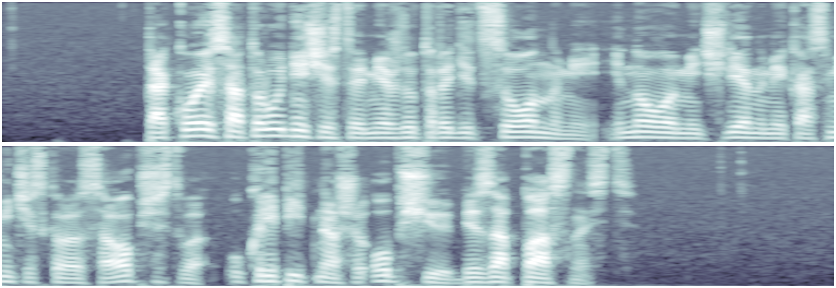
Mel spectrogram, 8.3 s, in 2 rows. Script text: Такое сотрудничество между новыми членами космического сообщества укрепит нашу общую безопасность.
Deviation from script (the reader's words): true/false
true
